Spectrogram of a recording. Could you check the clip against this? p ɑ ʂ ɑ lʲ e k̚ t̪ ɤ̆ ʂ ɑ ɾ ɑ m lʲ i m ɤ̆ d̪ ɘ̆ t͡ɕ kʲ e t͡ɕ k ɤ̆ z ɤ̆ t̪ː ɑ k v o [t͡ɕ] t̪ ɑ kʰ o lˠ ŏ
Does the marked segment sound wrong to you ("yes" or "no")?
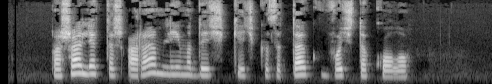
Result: no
